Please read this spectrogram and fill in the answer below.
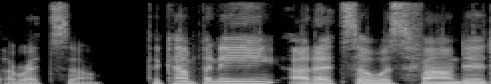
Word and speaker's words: Arezzo: It's from a brand called Aretso, which is spelled A R E Z Z O which is named after a town in Italy called Aretso.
